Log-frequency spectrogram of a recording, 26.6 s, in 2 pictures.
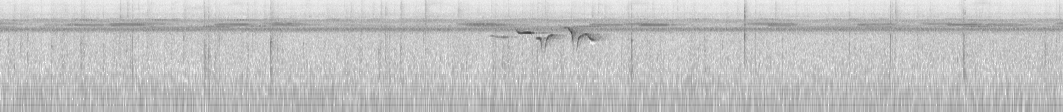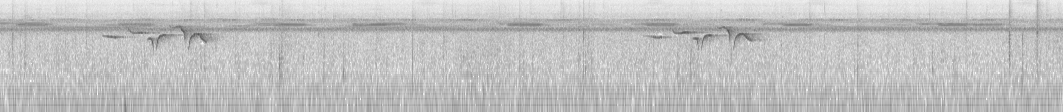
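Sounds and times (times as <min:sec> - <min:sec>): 
tropical rain: 0:00.0 - 0:26.5.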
